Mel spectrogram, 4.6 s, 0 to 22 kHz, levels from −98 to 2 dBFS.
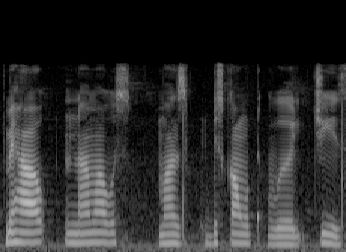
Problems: none marked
